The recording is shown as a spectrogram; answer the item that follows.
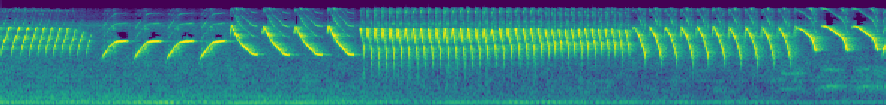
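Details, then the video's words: Belgian canary in full song, switching between runs of rising whistled notes, a long, intense rattling trill lasting about two seconds, and rapid series of falling sweeps; a soft low hum sits underneath. "Belgian Canary Singing !! Canary Birds Sounds"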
